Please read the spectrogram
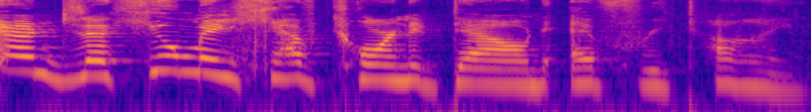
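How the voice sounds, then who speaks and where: A put-on character voice from a woman, pitched high, its pitch swinging very widely. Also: moderate pace. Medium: audio drama. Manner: frustrated.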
